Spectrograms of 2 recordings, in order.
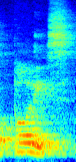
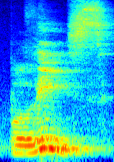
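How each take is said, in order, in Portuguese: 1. A sílaba tônica é a primeira. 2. A sílaba tônica é a segunda. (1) "a gente tende a falar polis" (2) "A sílaba tônica é li"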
